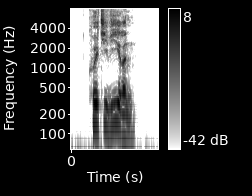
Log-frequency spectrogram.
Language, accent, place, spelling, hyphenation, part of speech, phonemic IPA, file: German, Germany, Berlin, kultivieren, kul‧ti‧vie‧ren, verb, /kʊltiˈviːʁən/, De-kultivieren.ogg
- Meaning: to cultivate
